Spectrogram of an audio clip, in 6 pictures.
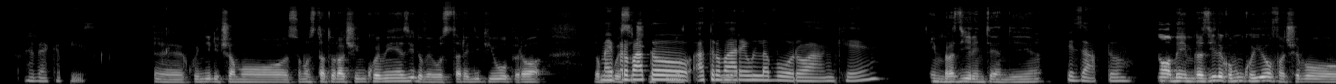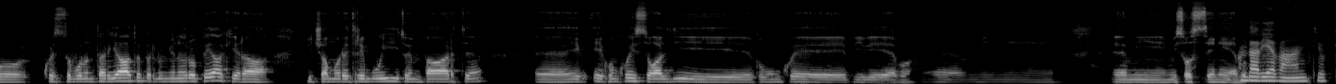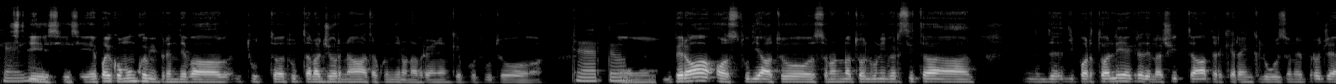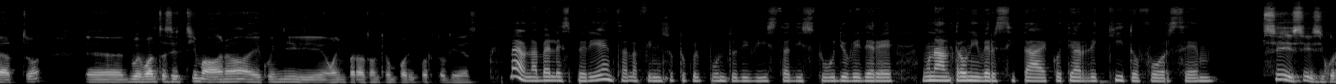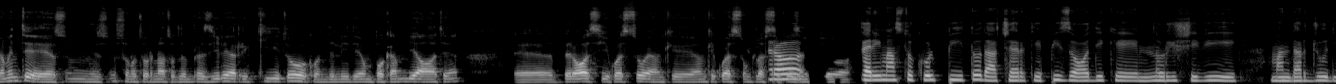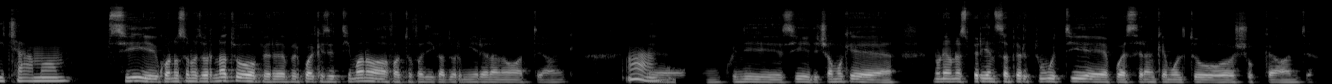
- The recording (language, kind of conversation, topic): Italian, podcast, Come è cambiata la tua identità vivendo in posti diversi?
- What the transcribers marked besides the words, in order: unintelligible speech; other background noise; "di" said as "ri"; tapping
